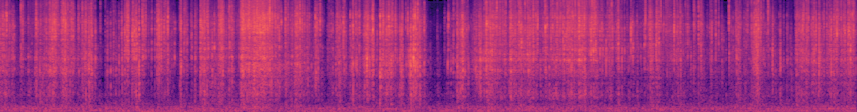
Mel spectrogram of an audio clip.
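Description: An empty, white printed Blick plastic shopping bag made of thin film is held and crumpled by fingertips with painted nails. It gives a steady, dense, bright crinkle with almost no low end, swelling and easing, with a brief quieter dip about halfway through.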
